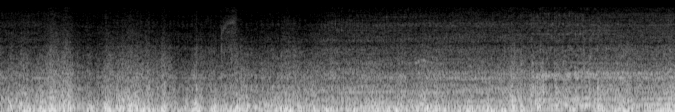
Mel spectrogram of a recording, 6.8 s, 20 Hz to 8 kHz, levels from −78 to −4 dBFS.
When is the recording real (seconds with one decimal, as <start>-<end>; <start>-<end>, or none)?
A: 0.0-5.3; 6.0-6.8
